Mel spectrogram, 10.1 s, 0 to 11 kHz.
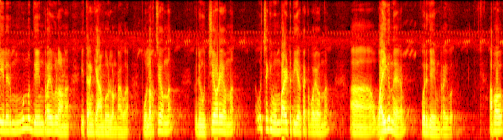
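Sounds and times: man talking: 0.0s - 9.2s, 9.8s - 10.0s
crickets chirping: 0.0s - 10.0s.

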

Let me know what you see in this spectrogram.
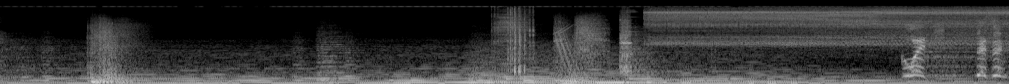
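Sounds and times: high electronic whirring hiss: 6.3s - 10.0s.

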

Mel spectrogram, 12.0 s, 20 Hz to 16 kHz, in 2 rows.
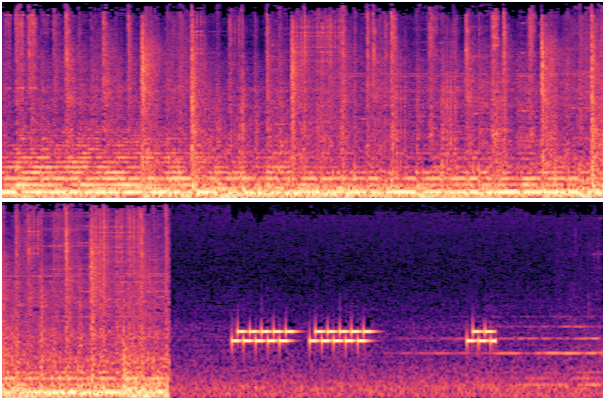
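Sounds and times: music: 0.0s - 7.8s, 10.1s - 12.0s
mobile phone ringing: 8.3s - 9.9s, 10.6s - 11.1s.

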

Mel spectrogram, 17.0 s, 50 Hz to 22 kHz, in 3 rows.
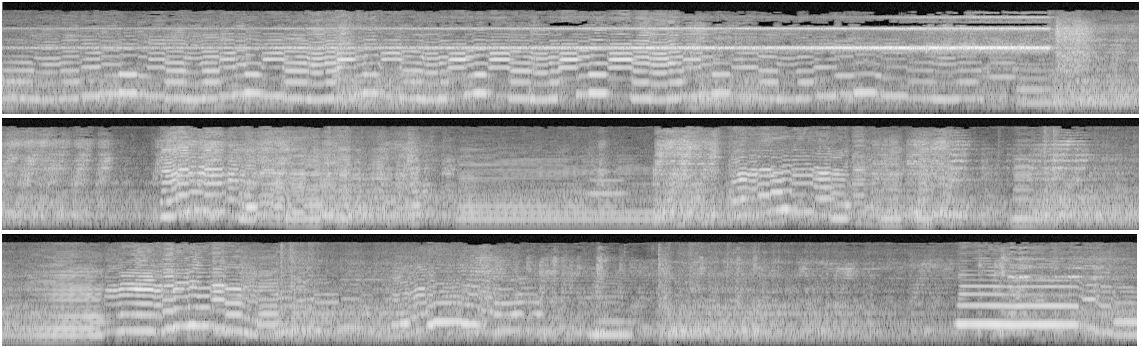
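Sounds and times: steady high electronic tone: 1.7s - 6.2s
free jazz saxophones and double bass: 6.5s - 14.5s.

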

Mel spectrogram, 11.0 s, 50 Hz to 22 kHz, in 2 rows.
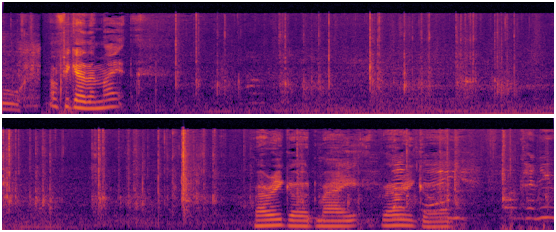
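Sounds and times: roller skates rolling over bricks: 0.4s - 11.0s.

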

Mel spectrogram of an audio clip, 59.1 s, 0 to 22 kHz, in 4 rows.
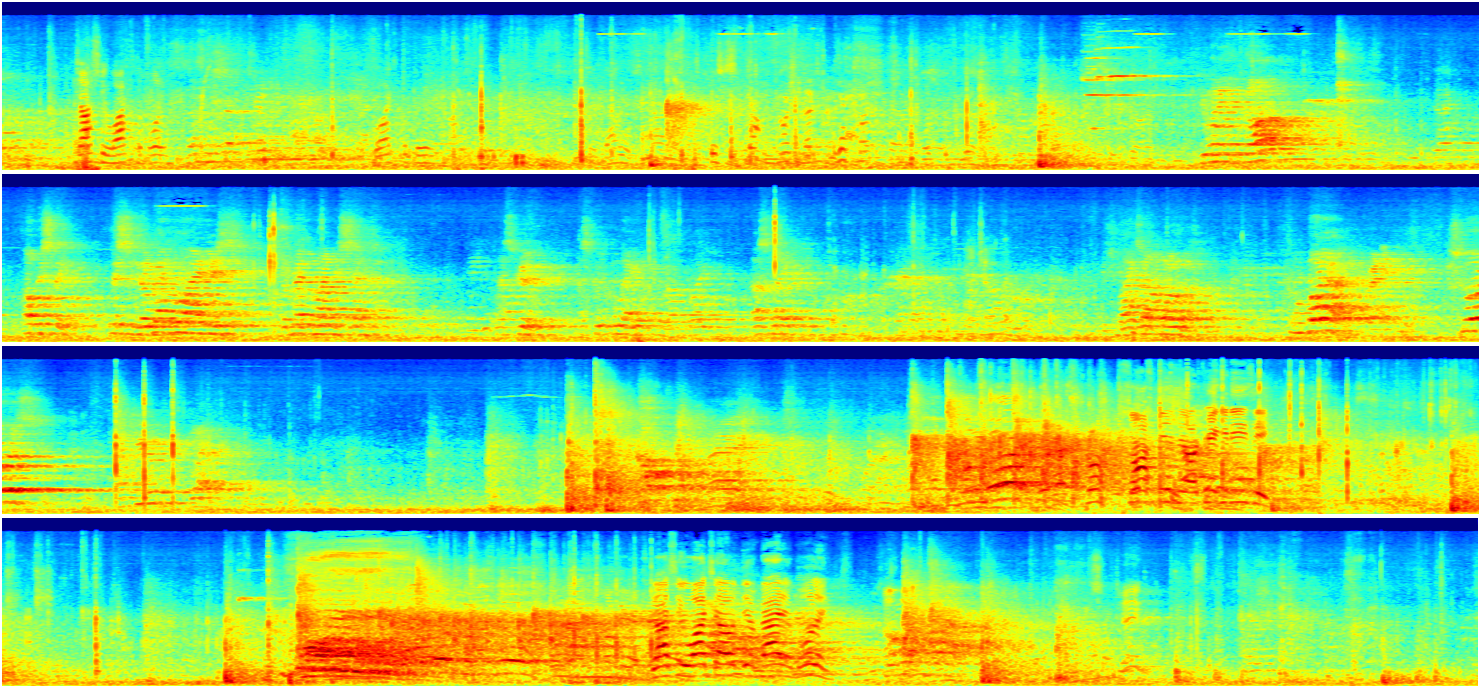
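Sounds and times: faint high-pitched squeak: 10.8s - 13.7s
sharp knocks echoing in hall: 35.1s - 38.0s
players' voices: 47.1s - 55.8s.

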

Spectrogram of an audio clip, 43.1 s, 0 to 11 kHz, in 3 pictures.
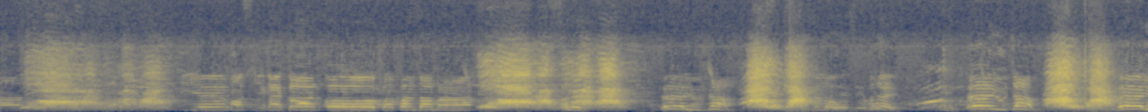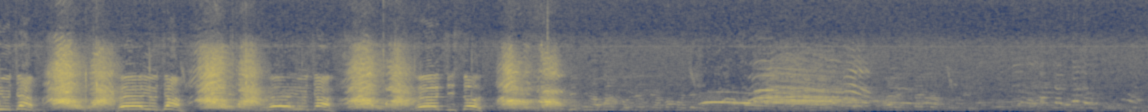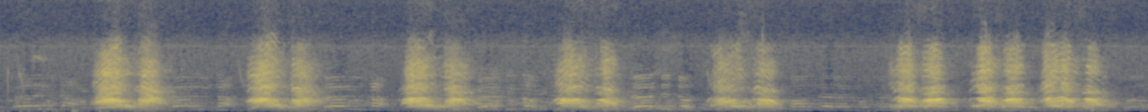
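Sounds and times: children chanting in rhythm: 0.0s - 5.0s, 5.8s - 10.5s, 12.0s - 21.6s, 29.0s - 43.0s.

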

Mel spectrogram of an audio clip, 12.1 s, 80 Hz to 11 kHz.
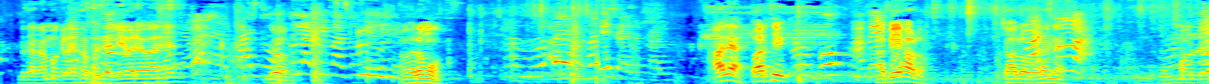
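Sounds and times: small children chattering: 0.0s - 12.0s.

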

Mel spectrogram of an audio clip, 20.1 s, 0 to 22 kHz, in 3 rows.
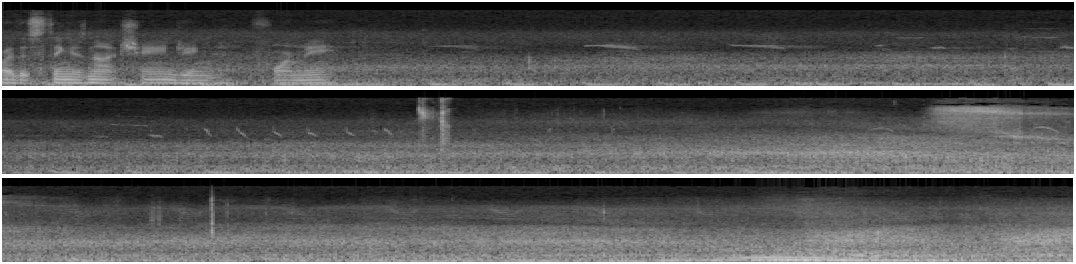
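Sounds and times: road traffic rumble: 0.0s - 20.0s
bird chirps: 2.6s - 10.7s, 11.6s - 16.7s
brief hiss: 9.3s - 9.6s, 12.4s - 13.8s.

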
